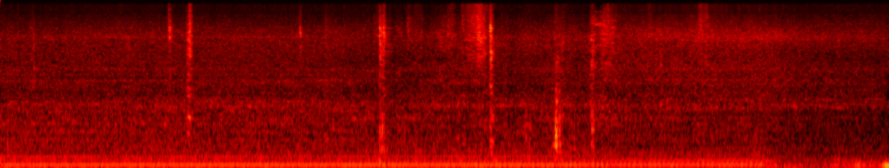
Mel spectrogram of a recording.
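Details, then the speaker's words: AMC wagon engine idling while warming up after the correct radiator was fitted: even, steady low hum with no knocks, ticks or stumbles, running smooth like a sewing machine until shut off. "See guys, she runs like a little sewing machine. I'll tell you that much."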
